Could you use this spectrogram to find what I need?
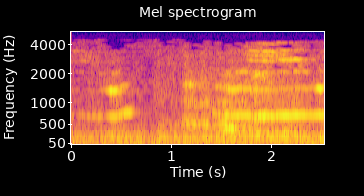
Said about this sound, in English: Oh, sounds like a little kitten at the screen door. Let me turn on the outside light. Oh, McGee, look, a little kitten trying to get in the back door.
